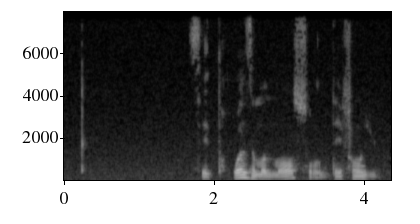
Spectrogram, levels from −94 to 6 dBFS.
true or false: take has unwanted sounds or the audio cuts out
false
